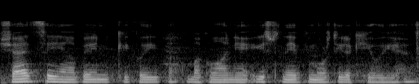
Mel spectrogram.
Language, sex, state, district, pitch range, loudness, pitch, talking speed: Hindi, male, Bihar, Kishanganj, 105-115 Hz, -28 LUFS, 110 Hz, 215 wpm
